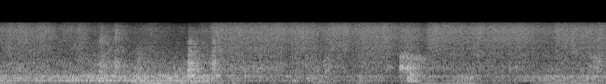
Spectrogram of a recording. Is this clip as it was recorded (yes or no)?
yes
